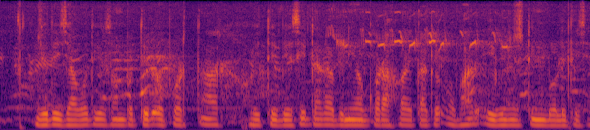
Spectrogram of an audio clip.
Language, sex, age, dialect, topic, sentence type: Bengali, male, 18-24, Western, banking, statement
